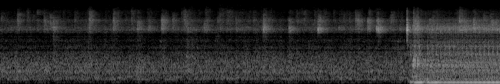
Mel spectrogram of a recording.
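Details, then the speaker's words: Shurflo motorhome water pump, with strainer and small pressure tank, in an off-grid house while the shower runs at low pressure: water hiss, then a steady low motor hum kicks in and holds even. Normal pump operation. "So the pump is a shur-flo. It's a shur-flo pump made for a motorhome, is what it's made for."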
